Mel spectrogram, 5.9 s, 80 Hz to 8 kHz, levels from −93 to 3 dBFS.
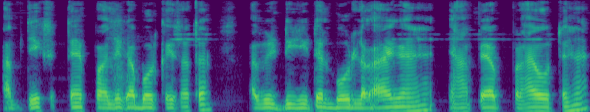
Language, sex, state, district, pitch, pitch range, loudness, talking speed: Hindi, male, Bihar, Supaul, 105 Hz, 105-115 Hz, -21 LUFS, 215 wpm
